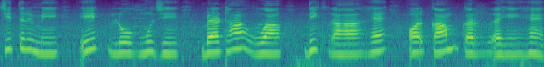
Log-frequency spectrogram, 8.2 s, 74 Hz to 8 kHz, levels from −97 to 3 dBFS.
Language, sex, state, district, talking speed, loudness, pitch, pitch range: Hindi, female, Madhya Pradesh, Katni, 110 wpm, -18 LUFS, 205 Hz, 195-230 Hz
